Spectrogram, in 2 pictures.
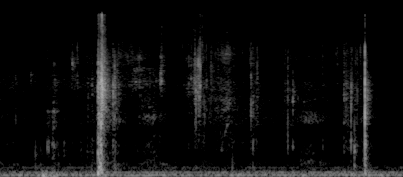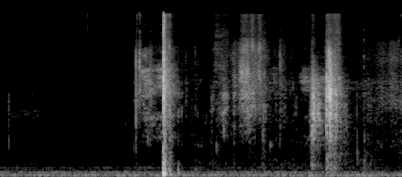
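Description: A paper picture book being handled and held open: page rustling with a few sharp clicks and knocks, the loudest about seven seconds in, and a burst of rustling near the end.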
